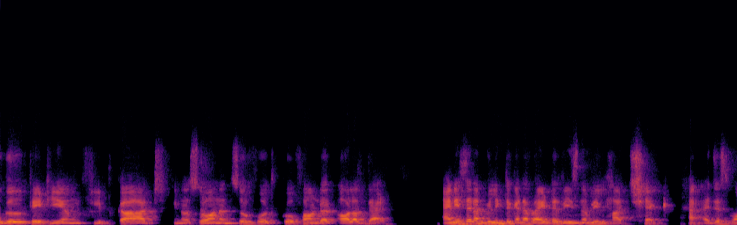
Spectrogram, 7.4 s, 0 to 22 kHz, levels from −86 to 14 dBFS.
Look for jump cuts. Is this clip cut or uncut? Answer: uncut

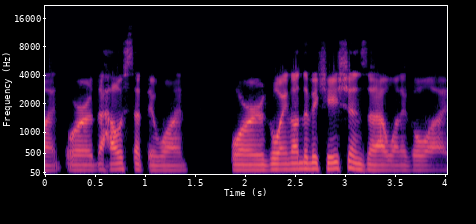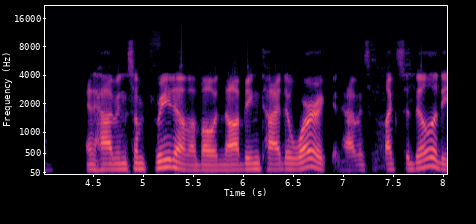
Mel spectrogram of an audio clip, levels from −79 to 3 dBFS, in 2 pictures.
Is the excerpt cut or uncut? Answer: uncut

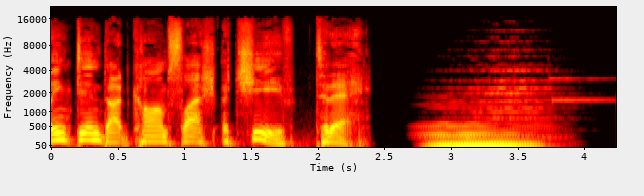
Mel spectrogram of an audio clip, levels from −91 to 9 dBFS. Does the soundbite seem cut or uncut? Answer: uncut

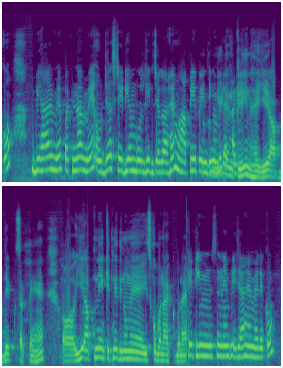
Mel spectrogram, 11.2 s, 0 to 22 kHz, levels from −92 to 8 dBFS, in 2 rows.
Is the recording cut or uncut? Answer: cut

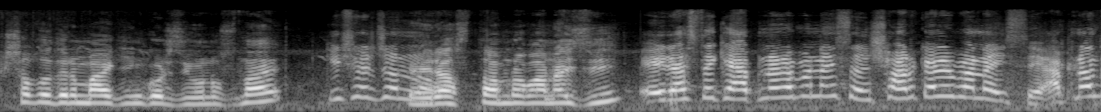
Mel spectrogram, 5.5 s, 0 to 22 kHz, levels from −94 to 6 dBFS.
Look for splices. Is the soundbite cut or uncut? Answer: cut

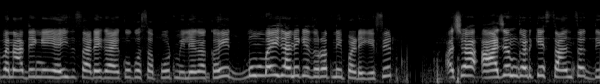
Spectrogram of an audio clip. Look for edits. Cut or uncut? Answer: cut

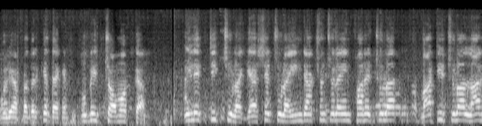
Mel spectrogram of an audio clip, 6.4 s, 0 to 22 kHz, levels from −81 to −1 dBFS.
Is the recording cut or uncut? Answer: cut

